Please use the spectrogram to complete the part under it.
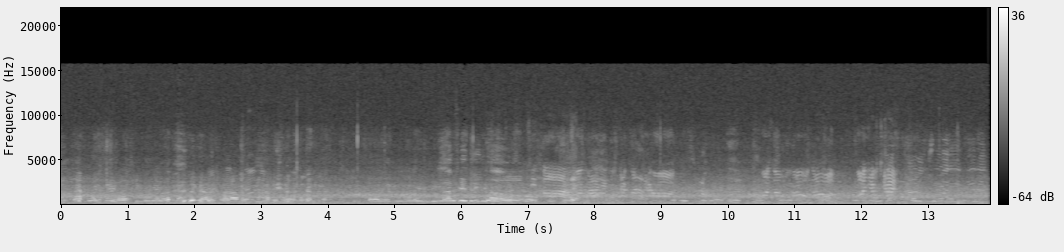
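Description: Young men shout to each other across an open playing field outdoors.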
